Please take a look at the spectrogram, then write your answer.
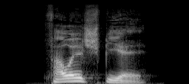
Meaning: foul play
- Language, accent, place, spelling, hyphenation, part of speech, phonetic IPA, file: German, Germany, Berlin, Foulspiel, Foul‧spiel, noun, [ˈfaʊ̯lˌʃpiːl], De-Foulspiel.ogg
